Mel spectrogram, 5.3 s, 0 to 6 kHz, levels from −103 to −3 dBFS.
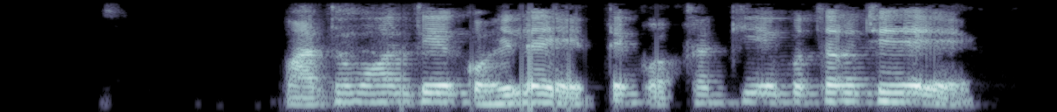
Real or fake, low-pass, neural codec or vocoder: real; 5.4 kHz; none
